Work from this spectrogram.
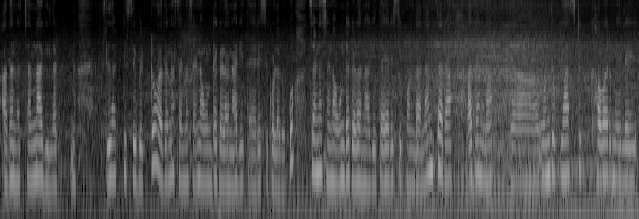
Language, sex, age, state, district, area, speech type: Kannada, female, 30-45, Karnataka, Chikkamagaluru, rural, spontaneous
